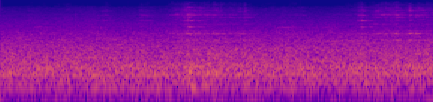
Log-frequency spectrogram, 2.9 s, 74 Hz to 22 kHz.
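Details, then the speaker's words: Scotts 1642/1742 riding mower deck, long neglected: steady gritty whirring rattle as a spindle pulley spins freely, a worn dry bearing; all the pulleys are noisy and the belt is worn. "that sounds noisy for sure so is your other one boy this is like a full konchem the whole Orchestra singing here"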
